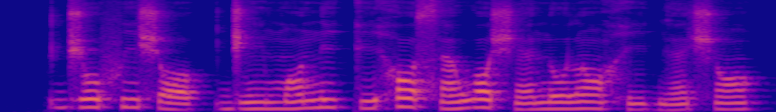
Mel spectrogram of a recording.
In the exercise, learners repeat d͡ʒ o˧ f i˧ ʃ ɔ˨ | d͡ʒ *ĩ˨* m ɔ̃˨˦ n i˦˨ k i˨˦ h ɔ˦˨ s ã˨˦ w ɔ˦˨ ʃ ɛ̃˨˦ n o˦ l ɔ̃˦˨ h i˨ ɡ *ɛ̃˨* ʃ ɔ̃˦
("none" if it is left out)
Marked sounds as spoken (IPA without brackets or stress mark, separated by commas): ĩ˨, ɛ̃˨˦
